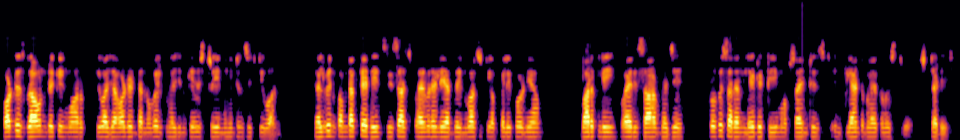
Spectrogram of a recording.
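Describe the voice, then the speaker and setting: A man hosting a daily channel, reading short scripted biographies in a flat, steady way and stumbling now and then on names. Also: mid-range voice, brisk, vocal fry, phone-quality sound. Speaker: host of a daily events channel.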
